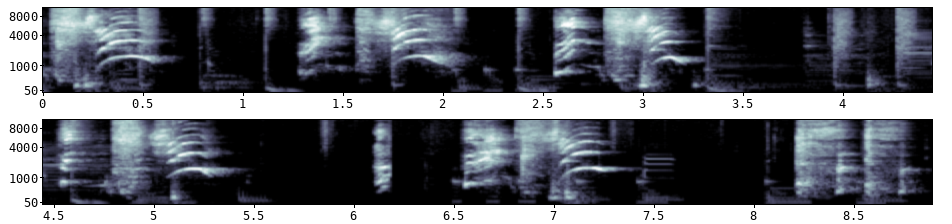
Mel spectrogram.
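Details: A person who thinks they may have allergies gives a funny-sounding sneeze: about seven sharp, explosive sneeze bursts in nine seconds over music.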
